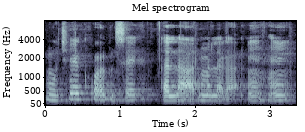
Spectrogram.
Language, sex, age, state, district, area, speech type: Hindi, male, 60+, Uttar Pradesh, Sonbhadra, rural, read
